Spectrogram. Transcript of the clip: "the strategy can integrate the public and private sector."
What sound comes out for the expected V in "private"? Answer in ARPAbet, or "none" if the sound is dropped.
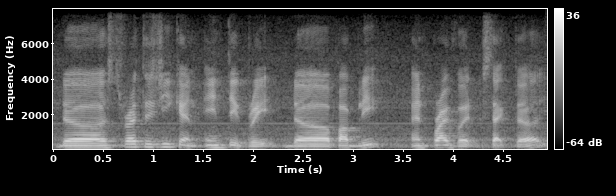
V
